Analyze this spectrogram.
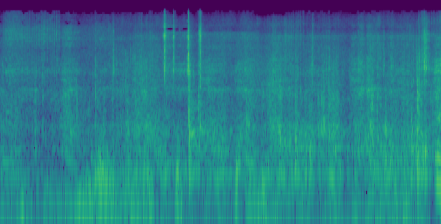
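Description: Mountain bike rolling over a rock garden, its tyres and frame knocking on the rocks under a steady low rumble, with a few sharp clacks about two and a half to three seconds in.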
